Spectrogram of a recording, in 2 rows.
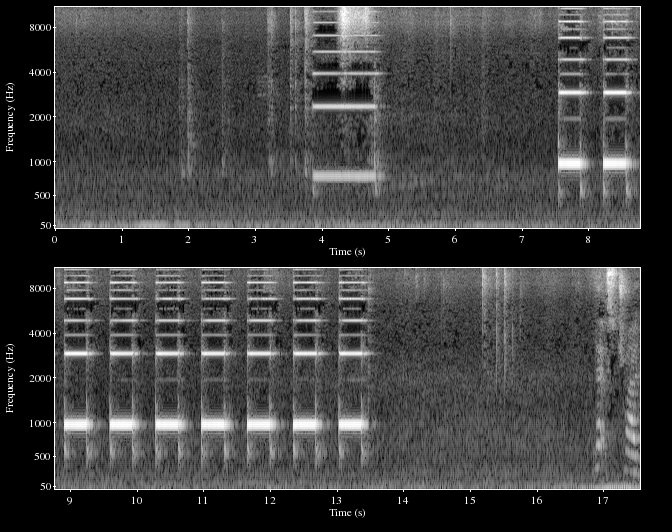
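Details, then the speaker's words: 400 W high-frequency electrosurgical unit in monopolar blend 2 mode (30% cut, 70% coagulation): a brief earlier tone, then steady beeping about 87 a minute; electrosurgical unit activation tone. "Blend two is for 30% cut and 70% coat. Now we try."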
